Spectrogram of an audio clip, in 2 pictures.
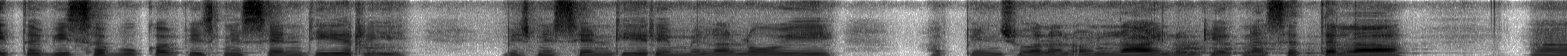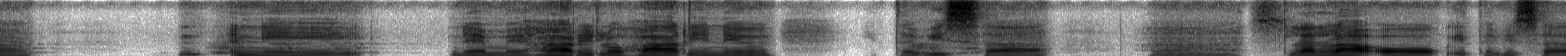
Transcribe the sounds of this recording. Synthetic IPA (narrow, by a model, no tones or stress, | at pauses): it̪abisabukabisnisɛndiɾi | bisnisɛndiɾimelaloi | apɛɲd͡ʒualanʔɔnlainlɔndiak̚nasɛt̪ela | a | ni | nemeɦaɾiloɦaɾinew | it̪abisa | slalaʔɔkit̪abisa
